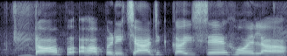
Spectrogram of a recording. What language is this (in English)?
Magahi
